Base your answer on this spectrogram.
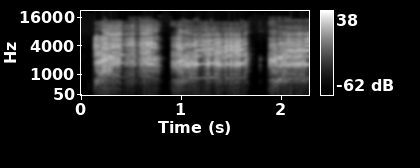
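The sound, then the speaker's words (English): A flock of Archaeopteryxes calling as they fly in: loud, harsh honking squawks in three dense bursts separated by brief gaps. “That sounded like Chirpy, but a whole bunch of Chirpies. Whoa, a whole bunch of Archaeopteryxes are flying in and attacking the Trackerbot bees.”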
